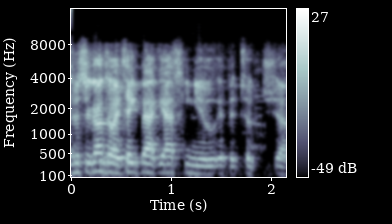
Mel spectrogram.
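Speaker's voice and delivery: plain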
